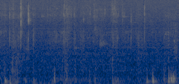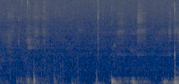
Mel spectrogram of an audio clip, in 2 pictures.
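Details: Yorkshire Terrier puppy Blue munching a dried bunny ear, dull low crunches and clicks at an uneven pace, growing louder and more frequent toward the end.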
